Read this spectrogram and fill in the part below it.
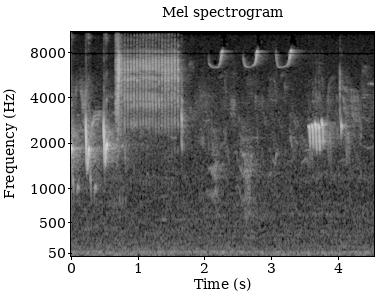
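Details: Common nightingale song recorded at Khoroshevo, 29 May 2011: two sharp notes, a rapid rattling trill, then spaced soft high whistles and a brief chattering phrase, with faint low background hum.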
